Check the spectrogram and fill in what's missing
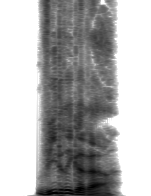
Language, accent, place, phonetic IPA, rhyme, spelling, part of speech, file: German, Germany, Berlin, [ˈviːdʁɪɡəʁɐ], -iːdʁɪɡəʁɐ, widrigerer, adjective, De-widrigerer.ogg
- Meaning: inflection of widrig: 1. strong/mixed nominative masculine singular comparative degree 2. strong genitive/dative feminine singular comparative degree 3. strong genitive plural comparative degree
